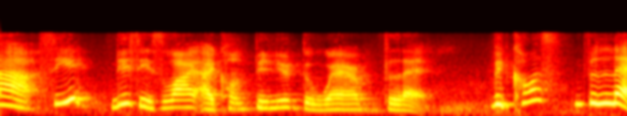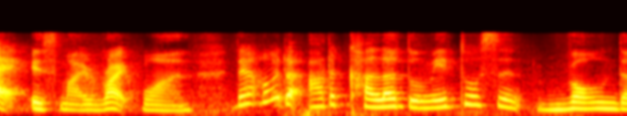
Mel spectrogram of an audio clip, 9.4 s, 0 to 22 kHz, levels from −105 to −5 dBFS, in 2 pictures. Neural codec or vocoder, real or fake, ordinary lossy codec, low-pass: codec, 16 kHz, 1 kbps, X-Codec, HuBERT features, trained on LibriSpeech; fake; none; none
